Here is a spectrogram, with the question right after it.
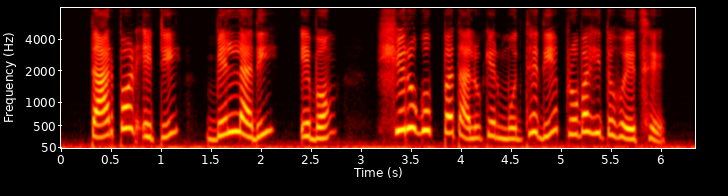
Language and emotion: Bengali, neutral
